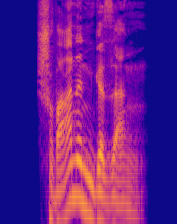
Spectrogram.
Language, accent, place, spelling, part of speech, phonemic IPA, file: German, Germany, Berlin, Schwanengesang, noun, /ˈʃvaːnənɡəˌzaŋ/, De-Schwanengesang.ogg
- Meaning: swan song (a final performance)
